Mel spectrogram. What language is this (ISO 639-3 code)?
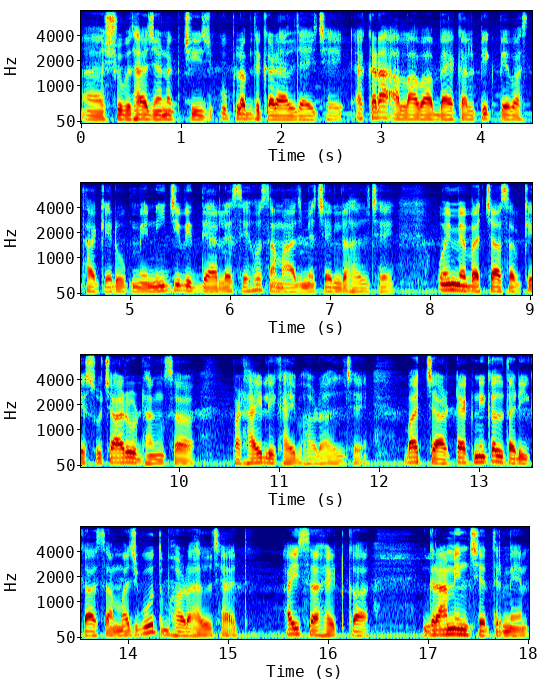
mai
